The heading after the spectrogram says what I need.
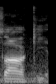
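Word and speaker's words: sake: is getting the money uh Natalie says it's pronounced saki okay yeah see I I told you Natalie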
